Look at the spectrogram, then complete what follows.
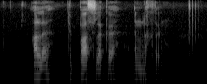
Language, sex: Afrikaans, male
